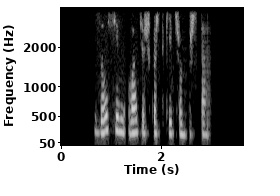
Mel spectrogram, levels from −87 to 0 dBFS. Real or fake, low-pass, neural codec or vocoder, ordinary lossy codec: real; 3.6 kHz; none; AAC, 24 kbps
